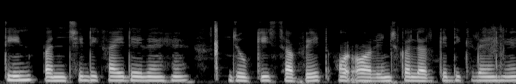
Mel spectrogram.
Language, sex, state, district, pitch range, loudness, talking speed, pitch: Hindi, female, Uttar Pradesh, Budaun, 175-185 Hz, -18 LUFS, 175 wpm, 180 Hz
